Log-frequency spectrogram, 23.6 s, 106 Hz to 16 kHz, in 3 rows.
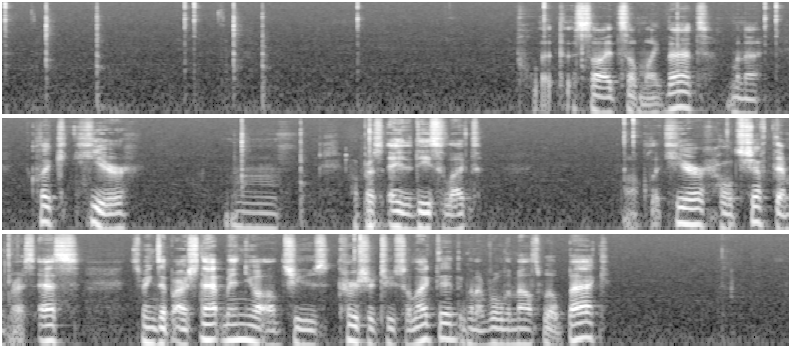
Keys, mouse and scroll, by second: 0.5 middle click, 1.0 middle click, 1.8 shift+click, 2.3 middle click, 2.6 middle click, 3.6 click, 5.5 click, 5.8 middle click, 6.8 middle click, 7.6 click, 10.3 middle click, 10.9 middle click, 11.5 a, 14.1 click, 15.9 s, 19.2 click, 20.4 scroll down 1.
